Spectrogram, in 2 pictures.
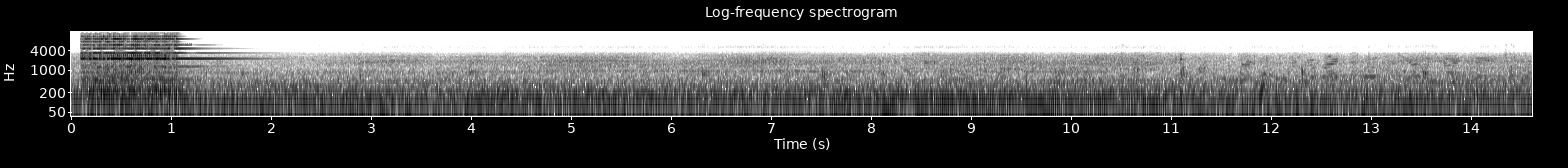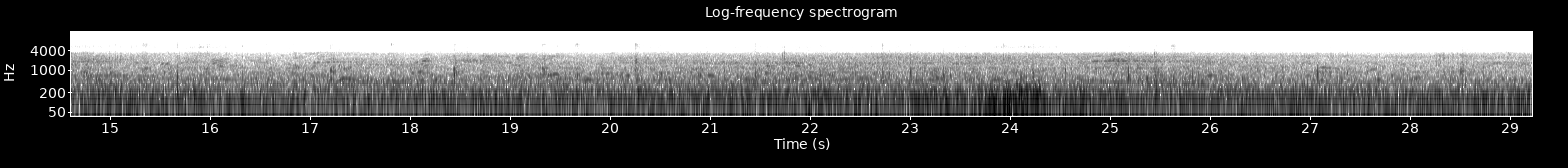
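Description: Show-jumping start bell rings once briefly and fades, signalling the rider to begin the round. Then a horse cantering on the arena's sand footing over a steady background of faint voices, with a low thud near the end.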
